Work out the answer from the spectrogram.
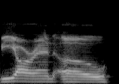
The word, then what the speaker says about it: Brno: BRNO, BRNO is pronounced Brno, and it's named after the city.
